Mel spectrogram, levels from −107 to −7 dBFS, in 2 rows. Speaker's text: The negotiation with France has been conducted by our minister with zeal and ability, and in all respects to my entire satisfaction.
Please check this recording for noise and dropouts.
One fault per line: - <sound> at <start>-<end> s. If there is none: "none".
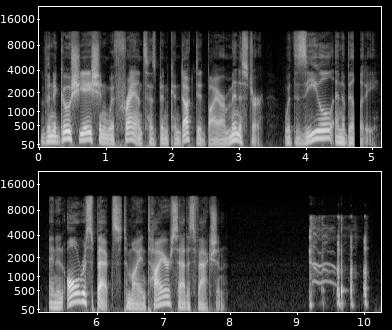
- dropout at 4.7-4.8 s
- laugh at 9.2-10.1 s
